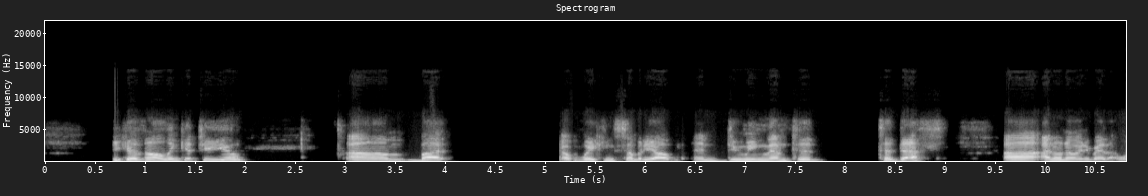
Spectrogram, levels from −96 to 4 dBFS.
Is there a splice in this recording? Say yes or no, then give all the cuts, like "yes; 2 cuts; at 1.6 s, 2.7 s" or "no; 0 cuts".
yes; 1 cut; at 1.0 s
